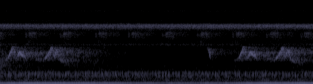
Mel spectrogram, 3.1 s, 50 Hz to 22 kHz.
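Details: Eastern Whip-poor-will in the Alabama black belt at about 5 a.m., before daylight, giving quick whistled notes sweeping up and down in fast phrases over steady high cricket trilling and a low hum.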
